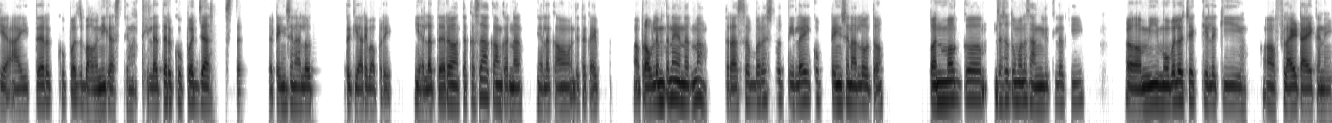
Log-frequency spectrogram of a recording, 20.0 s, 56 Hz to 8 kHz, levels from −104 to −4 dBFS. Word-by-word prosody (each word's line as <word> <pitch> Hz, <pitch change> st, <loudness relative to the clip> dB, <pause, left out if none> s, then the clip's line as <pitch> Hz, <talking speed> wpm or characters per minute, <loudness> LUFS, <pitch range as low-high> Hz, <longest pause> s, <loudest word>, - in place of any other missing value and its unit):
की 130 Hz, -, -2 dB
आई 115 Hz, 0 st, -4 dB
तर 130 Hz, +1 st, +2 dB
खूपच 135 Hz, 0 st, -5 dB
भावनिक 120 Hz, +1 st, +1 dB
असते 115 Hz, -1 st, -7 dB, 0.2 s
तिला 125 Hz, 0 st, 0 dB
तर 140 Hz, 0 st, +3 dB
खूपच 135 Hz, 0 st, 0 dB
जास्त 125 Hz, -3 st, -2 dB
तर 70 Hz, 0 st, -15 dB
टेन्शन 125 Hz, +1 st, -1 dB
आलं 125 Hz, 0 st, +1 dB
होतं, 235 Hz, -, -8 dB
की 120 Hz, -, -1 dB
अरे 115 Hz, +2 st, -1 dB
बापरे! 120 Hz, -2 st, -6 dB, 0.4 s
ह्याला 115 Hz, +1 st, +1 dB
तर -, -, +2 dB
आता 130 Hz, -1 st, 0 dB
कसं 165 Hz, +6 st, -2 dB
काम 140 Hz, -1 st, +1 dB
करणार? 125 Hz, -2 st, 0 dB, 0.3 s
ह्याला 120 Hz, +1 st, -3 dB
कामामध्ये 125 Hz, 0 st, -3 dB
तर -, -, -5 dB
काही -, -, -2 dB, 0.7 s
प्रॉब्लेम 135 Hz, +3 st, +5 dB
तर -, -, 0 dB
नाही 160 Hz, -1 st, +5 dB
येणार 140 Hz, -3 st, +5 dB
ना. 160 Hz, +4 st, +1 dB, 0.4 s
तर 130 Hz, -, -3 dB
असं 135 Hz, +3 st, -2 dB
बरंच 145 Hz, +2 st, -5 dB
तिलाही 140 Hz, 0 st, -1 dB
खूप 155 Hz, -3 st, -10 dB
टेन्शन 135 Hz, 0 st, +4 dB
आलं 130 Hz, +1 st, +2 dB
होतं. 130 Hz, -4 st, -2 dB, 0.7 s
पण 135 Hz, +1 st, +7 dB
मग 155 Hz, -1 st, +1 dB
अ, 155 Hz, -1 st, +3 dB, 0.3 s
जसं 150 Hz, +1 st, -3 dB
तुम्हाला 145 Hz, 0 st, +2 dB
सांगितलं, 130 Hz, 0 st, -1 dB
की 140 Hz, +2 st, -10 dB, 0.7 s
अ, -, -, +3 dB, 0.2 s
मी 130 Hz, +3 st, +8 dB
मोबाईलवर 135 Hz, +3 st, +5 dB
चेक 145 Hz, -2 st, 0 dB
केलं, 130 Hz, -1 st, 0 dB
की 130 Hz, -1 st, -2 dB, 0.4 s
अ, 125 Hz, -1 st, 0 dB
फ्लाइट 125 Hz, +1 st, +3 dB
आहे 115 Hz, 0 st, +4 dB
का 115 Hz, -, -5 dB
नाही. 110 Hz, -1 st, -4 dB
130 Hz, 175 wpm, -22 LUFS, 125-140 Hz, 0.7 s, मी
